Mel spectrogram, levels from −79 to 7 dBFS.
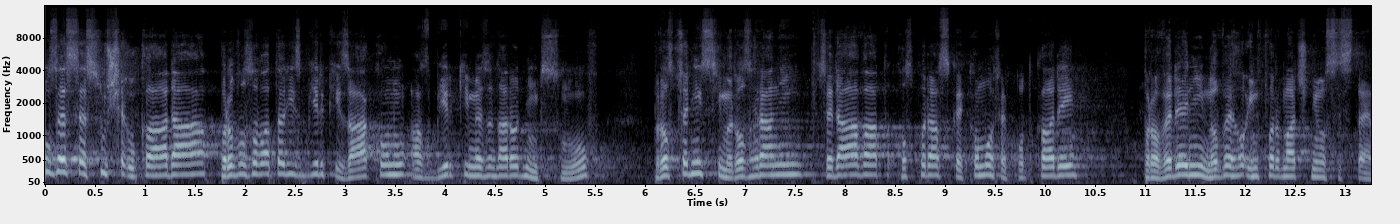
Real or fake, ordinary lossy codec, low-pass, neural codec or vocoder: real; Opus, 16 kbps; 14.4 kHz; none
